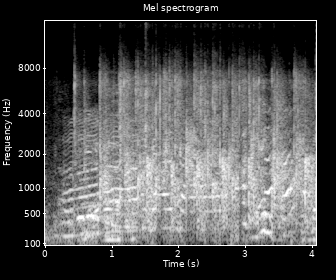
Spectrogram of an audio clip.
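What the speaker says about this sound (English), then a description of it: "Let's give Darren another big round of applause" Audience at a Toastmasters club meeting in Manila bursts into dense clapping that starts abruptly and holds steady at close range, with voices mixed into the applause.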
